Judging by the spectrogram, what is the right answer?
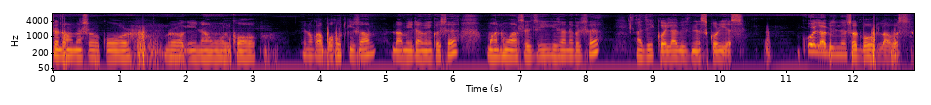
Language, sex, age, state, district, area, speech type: Assamese, male, 18-30, Assam, Charaideo, rural, spontaneous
